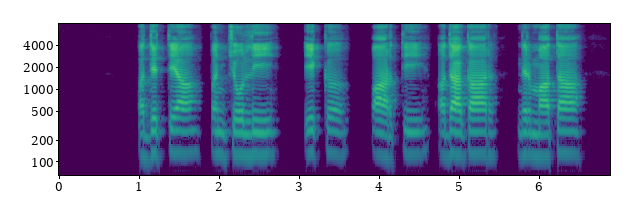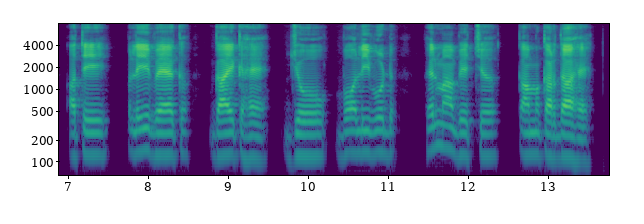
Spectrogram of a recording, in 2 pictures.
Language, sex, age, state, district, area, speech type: Punjabi, male, 45-60, Punjab, Rupnagar, urban, read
